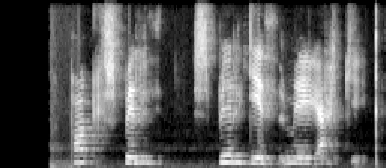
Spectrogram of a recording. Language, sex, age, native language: Icelandic, female, 7, Icelandic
